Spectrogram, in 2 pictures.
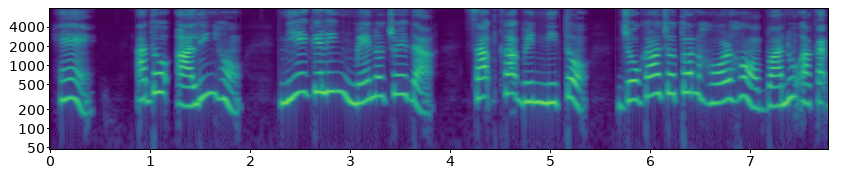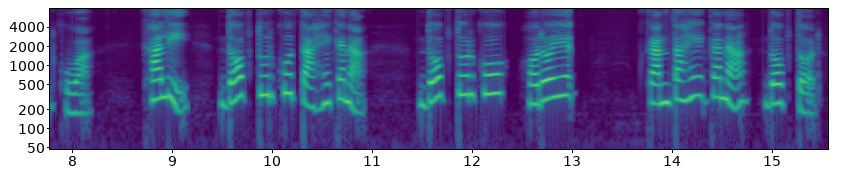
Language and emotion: Santali, neutral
